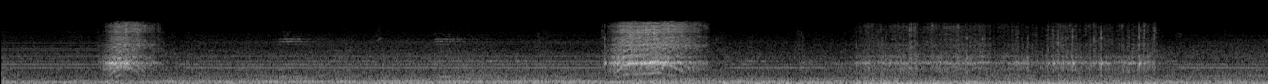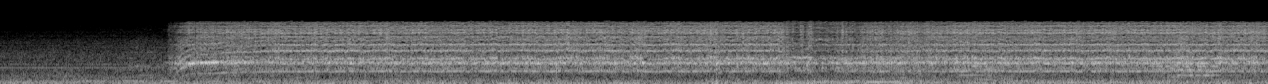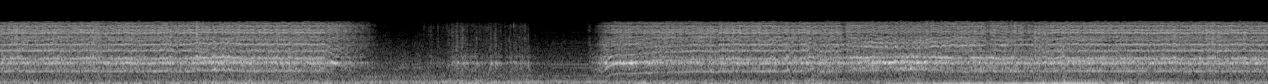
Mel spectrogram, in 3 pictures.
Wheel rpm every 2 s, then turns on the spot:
0, 0, 10, 20, 20, 10, 10, 130, 160, 160, 160, 160, 160, 160, 40, 70, 160, 160, 160.
8-12 28-30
